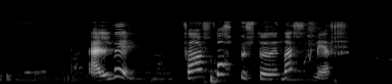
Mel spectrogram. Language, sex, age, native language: Icelandic, female, 11, Icelandic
